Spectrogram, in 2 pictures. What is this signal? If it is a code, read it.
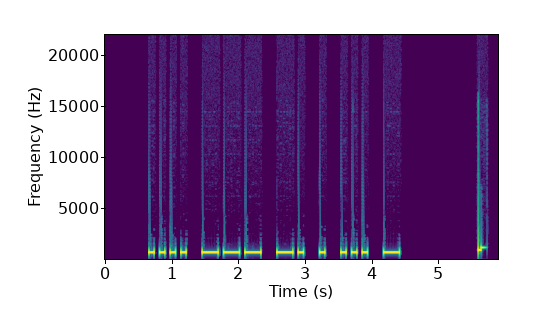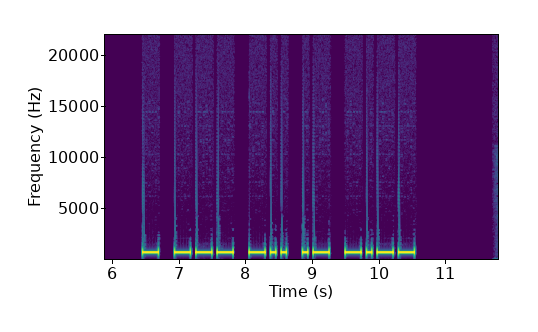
Morse code, heard as a keyed tone, about 15 wpm, 700 Hz. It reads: HONEST TODAY
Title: Sets of 5 Words Encore - New Word Drill - 15wpm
